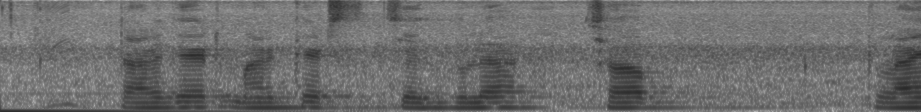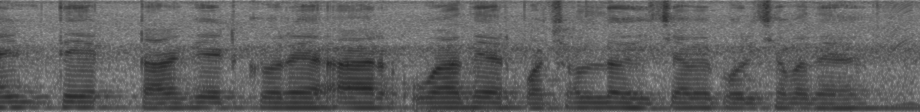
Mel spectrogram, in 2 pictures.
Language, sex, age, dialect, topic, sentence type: Bengali, male, 18-24, Jharkhandi, banking, statement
